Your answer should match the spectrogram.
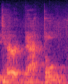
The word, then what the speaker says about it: pterodactyl: You see, it's funny because you spell pterodactyl with a silent P at the beginning.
